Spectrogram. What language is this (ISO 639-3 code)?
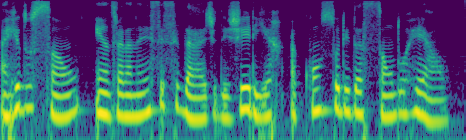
por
